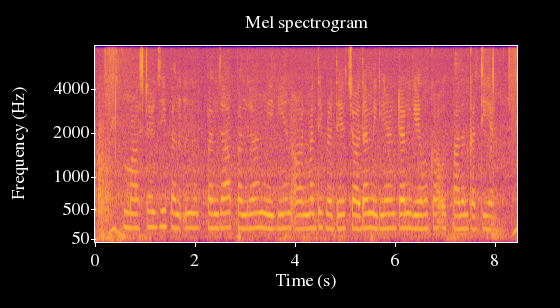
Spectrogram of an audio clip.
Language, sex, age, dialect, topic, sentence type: Hindi, female, 18-24, Kanauji Braj Bhasha, agriculture, statement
